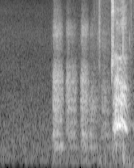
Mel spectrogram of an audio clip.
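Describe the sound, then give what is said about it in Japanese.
A dog pants in quick, breathy bursts as it dashes out of its kennel in a yard, a few rapid huffs after a quiet start, ending in a louder, sharper breath. No one speaks. “庭の犬小屋から犬が飛び出す”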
